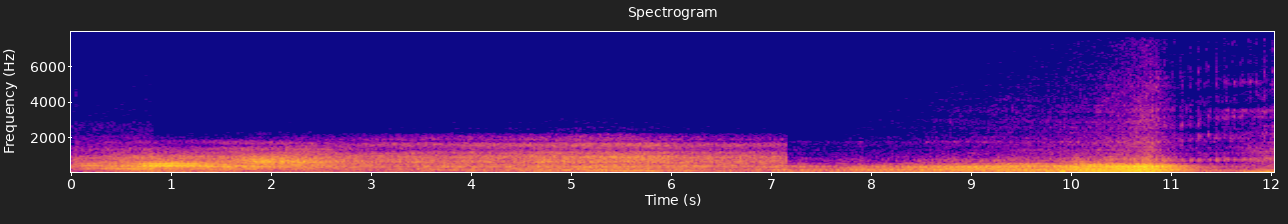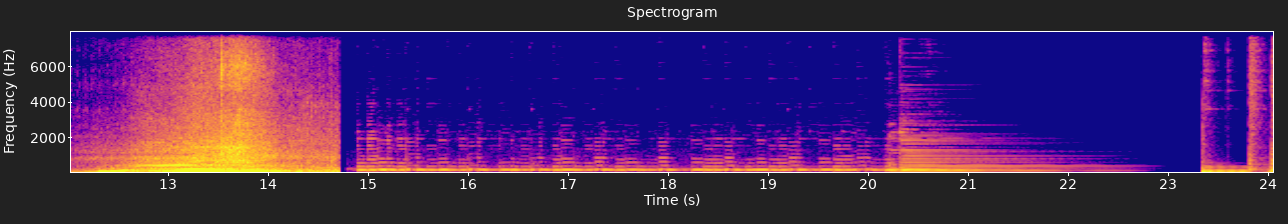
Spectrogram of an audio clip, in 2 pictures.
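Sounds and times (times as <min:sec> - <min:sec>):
car engine revving: 0:03.9 - 0:14.8
strummed guitar music: 0:14.8 - 0:22.6.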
